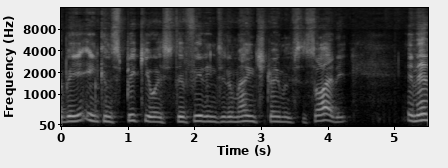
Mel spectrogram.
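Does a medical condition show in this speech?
Yes: cerebral palsy.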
